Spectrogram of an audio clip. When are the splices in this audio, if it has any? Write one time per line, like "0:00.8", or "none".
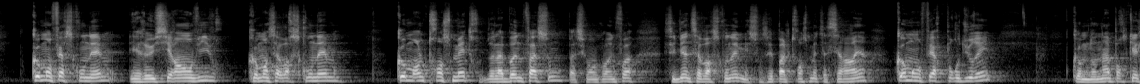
none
